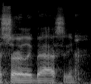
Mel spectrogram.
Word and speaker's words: Shirley Bassey: Yeah, Shirley Bassey.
